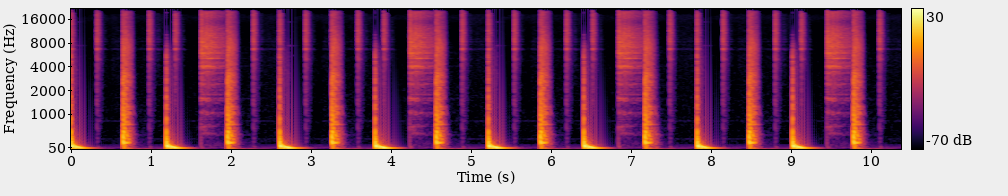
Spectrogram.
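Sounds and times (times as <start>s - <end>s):
92 bpm breakbeat in F sharp: 0.0s - 10.2s.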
